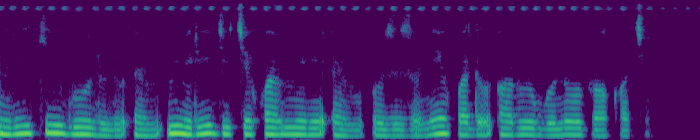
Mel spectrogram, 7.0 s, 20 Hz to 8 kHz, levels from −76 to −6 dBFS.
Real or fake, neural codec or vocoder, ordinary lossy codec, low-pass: real; none; none; 7.2 kHz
